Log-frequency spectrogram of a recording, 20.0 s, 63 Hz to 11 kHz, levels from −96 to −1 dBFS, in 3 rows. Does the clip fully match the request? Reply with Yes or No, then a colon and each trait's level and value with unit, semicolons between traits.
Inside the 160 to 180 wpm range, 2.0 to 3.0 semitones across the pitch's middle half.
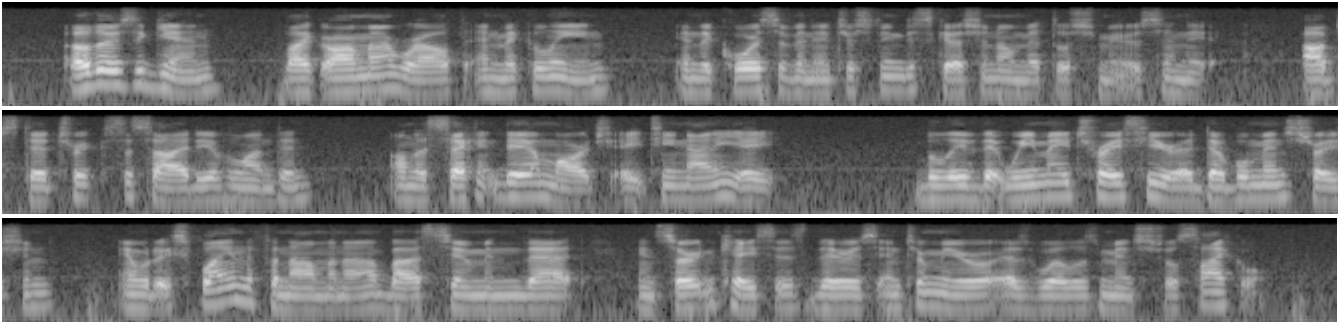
Yes: average, 175 wpm; narrow, 2.5 semitones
